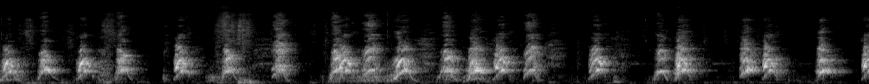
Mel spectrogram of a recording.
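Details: A group of four pet Jack Russell Terriers kept together at home bark while they wait eagerly for their owner's daily return. Short, high, yappy barks come almost nonstop, roughly two or three each second, with brief pauses between the clusters.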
